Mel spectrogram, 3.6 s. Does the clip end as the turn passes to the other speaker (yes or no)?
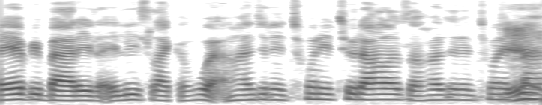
yes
